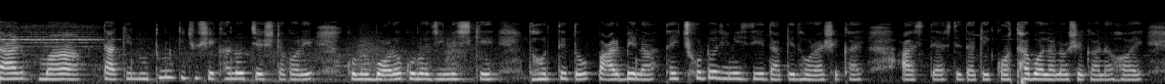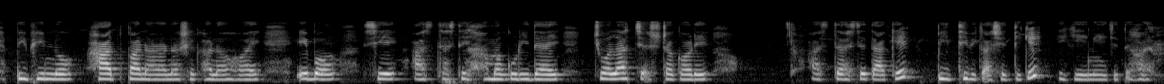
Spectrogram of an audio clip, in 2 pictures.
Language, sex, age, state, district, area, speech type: Bengali, female, 18-30, West Bengal, Bankura, urban, spontaneous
